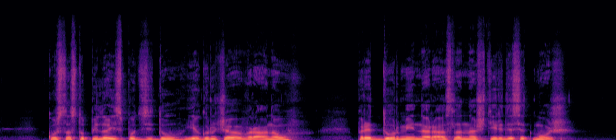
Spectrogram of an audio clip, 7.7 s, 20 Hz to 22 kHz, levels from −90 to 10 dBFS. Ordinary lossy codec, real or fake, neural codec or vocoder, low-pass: none; real; none; 19.8 kHz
